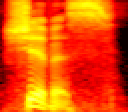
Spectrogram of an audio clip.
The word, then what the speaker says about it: Chivas: Always heard it as Chivas. – Chivas. – Maybe that is, that's for me working in bartending. Maybe it's because it's in the South or Michigan. Heather says Chivas. Like it rhymes with Shiraz.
